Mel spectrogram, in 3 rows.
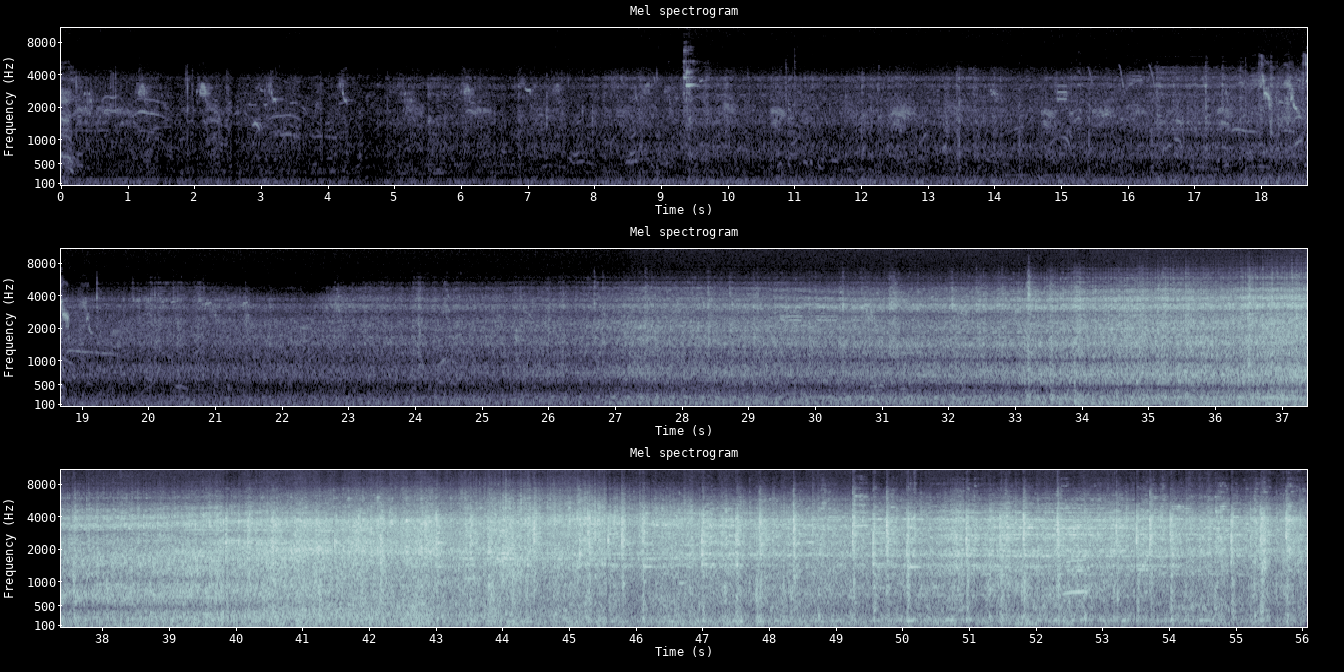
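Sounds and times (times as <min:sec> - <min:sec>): diesel locomotive engine: 0:05.0 - 0:56.0
wheels clicking over rail joints: 0:31.1 - 0:56.0.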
